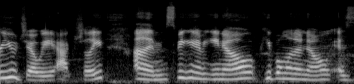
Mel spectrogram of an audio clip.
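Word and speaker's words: Oeno: The reason it's called Eno, and it sounds weird because it's spelled O-E-N-O. In the wine world, the science of wine is called enology. So it's spelled O-E-N-O-L-O-G-Y, enology. So it's just short for Eno, O-E-N-O. So drop the O, it's Eno.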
